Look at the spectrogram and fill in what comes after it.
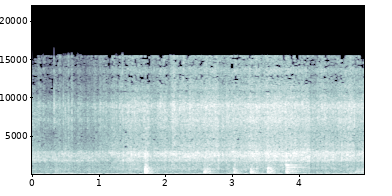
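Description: Fried rice sizzling in a metal wok while a wooden spatula stirs it, with a series of short scraping knocks of the spatula against the wok from a little under two seconds in.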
